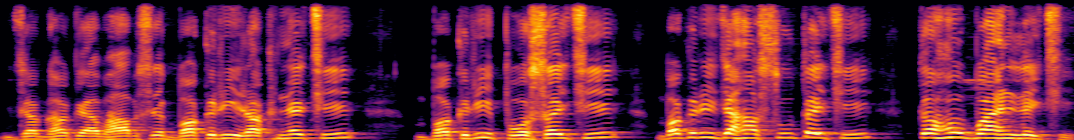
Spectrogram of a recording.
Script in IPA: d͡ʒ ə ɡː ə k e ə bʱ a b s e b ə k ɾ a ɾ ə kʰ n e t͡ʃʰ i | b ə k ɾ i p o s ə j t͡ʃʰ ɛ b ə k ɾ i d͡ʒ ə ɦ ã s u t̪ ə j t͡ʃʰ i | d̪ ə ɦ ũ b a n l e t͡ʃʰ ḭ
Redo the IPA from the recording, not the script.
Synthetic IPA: d͡ʒ ə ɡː ə k e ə bʱ a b s e b ə k ɾ i ɾ ə kʰ n e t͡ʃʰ i | b ə k ɾ i p o s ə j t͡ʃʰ i b ə k ɾ i d͡ʒ ə ɦ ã s u t̪ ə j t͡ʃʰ i | t̪ ə ɦ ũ b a n l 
